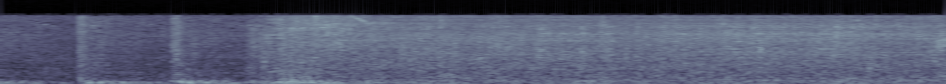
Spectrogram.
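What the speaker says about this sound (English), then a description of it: "This rain is toxic." Steady toxic rain hissing down in a video game, dense and continuous, with a few louder thumps at the start before settling into an even patter.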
